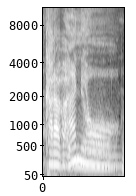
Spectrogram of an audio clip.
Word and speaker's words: Caravagno: How do you say your last name? – Caravagno. Which means face bathroom.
